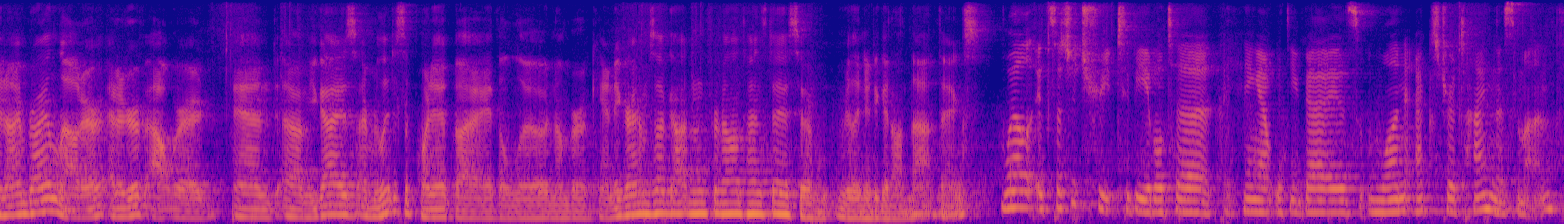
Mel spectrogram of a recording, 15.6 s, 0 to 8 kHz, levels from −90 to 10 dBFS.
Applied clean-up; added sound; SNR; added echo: neural separator model SepFormer DNS4.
